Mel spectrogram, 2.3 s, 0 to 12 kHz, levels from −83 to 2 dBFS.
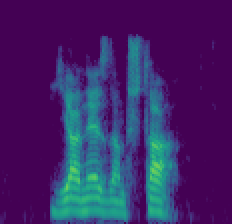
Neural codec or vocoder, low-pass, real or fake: codec, 16 kHz, 8 kbps, FunCodec, trained on Chinese and English, 25 frames a second; 7.2 kHz; fake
